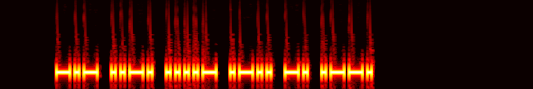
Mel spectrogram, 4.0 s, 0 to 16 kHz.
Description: Morse code, heard as a keyed tone, about 36 wpm, 700 Hz. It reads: KF4LNP
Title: USA Call Signs - 6 Characters - Repeated 3x - 35wpm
